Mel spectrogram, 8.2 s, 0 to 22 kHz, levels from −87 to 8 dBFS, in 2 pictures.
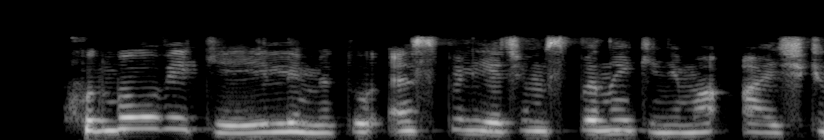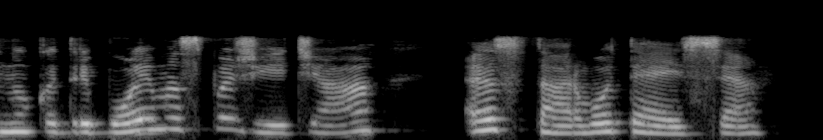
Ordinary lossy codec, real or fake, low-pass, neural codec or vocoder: Opus, 64 kbps; real; 7.2 kHz; none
